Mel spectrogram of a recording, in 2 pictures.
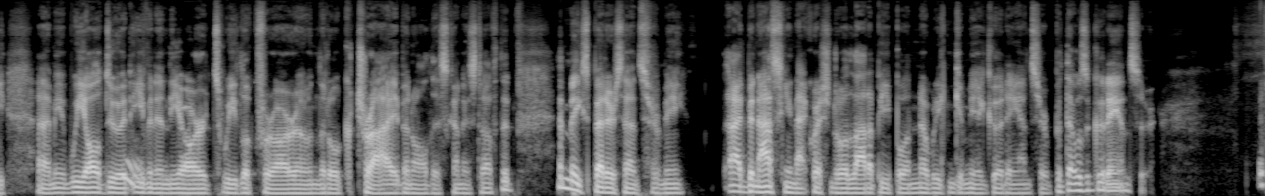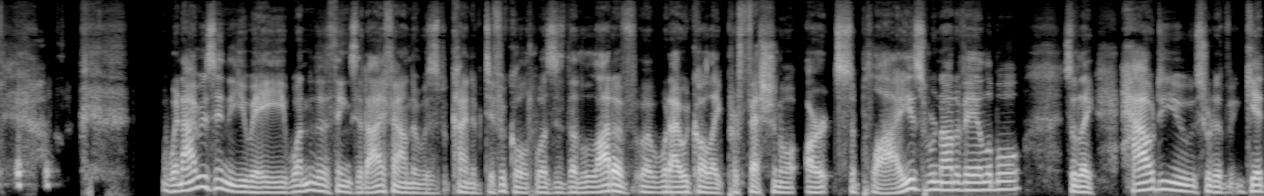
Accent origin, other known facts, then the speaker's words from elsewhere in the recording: United States; moved away as an adult; also born or lived in United Arab Emirates; now in Czech Republic; I was raised in America and now live in Europe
